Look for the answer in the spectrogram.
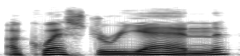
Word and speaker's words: equestrienne: The next word is equestrienne, you do have to emphasize that last syllable, equestrienne, because it is spelled E Q U E S T R I E N N E.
